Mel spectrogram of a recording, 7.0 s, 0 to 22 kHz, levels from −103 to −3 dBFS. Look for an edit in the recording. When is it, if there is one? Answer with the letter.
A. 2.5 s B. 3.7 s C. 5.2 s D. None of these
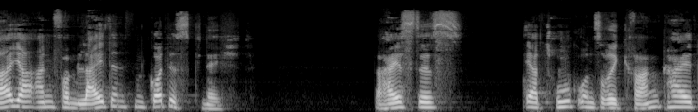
C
